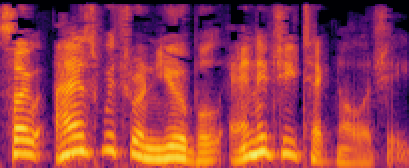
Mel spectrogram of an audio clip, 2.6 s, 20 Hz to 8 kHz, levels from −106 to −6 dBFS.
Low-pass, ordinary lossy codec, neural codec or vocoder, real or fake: 7.2 kHz; MP3, 32 kbps; none; real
